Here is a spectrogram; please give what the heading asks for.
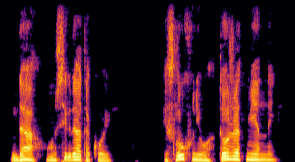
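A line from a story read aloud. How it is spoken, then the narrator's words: Barely audible whisper. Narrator (Russian): Еле слышно прошептал Креол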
